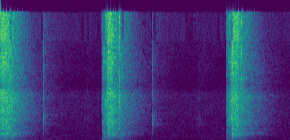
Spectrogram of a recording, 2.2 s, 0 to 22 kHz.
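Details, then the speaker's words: Airsoft AEG with Perun AB++ trigger set to pre-cocking level 6, 3-round burst, active brake 3: three sharp cracks about a second apart, no motor whir before shots, piston held back; near-instant GBBR-like response. "It's almost like a GBBR reaction time."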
